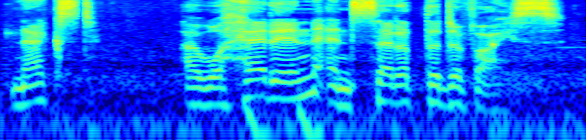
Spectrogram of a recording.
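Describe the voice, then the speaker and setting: An actor playing a formal, dutiful and courteous swordmaster in an anime game, with deliberate wording. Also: mid-range voice, fairly bright tone, a little hiss or hum, natural voice. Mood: businesslike. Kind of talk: scripted anime game acting. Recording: game music behind the voice.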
